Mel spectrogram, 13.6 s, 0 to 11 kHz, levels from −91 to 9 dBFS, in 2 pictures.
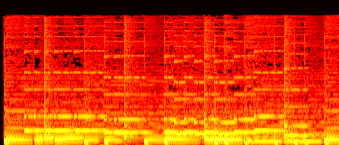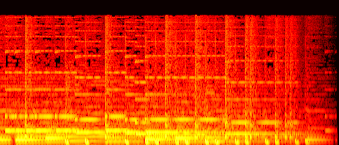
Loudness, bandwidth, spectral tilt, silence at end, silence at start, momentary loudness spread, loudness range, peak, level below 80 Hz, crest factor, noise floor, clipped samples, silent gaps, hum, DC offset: -13 LUFS; 8 kHz; -6.5 dB/octave; 0.15 s; 0.05 s; 7 LU; 2 LU; 0 dBFS; -20 dBFS; 12 dB; -33 dBFS; under 0.1%; none; none; 0.9%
